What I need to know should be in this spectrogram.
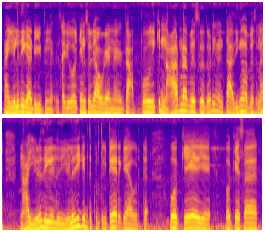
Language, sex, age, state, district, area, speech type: Tamil, male, 18-30, Tamil Nadu, Perambalur, urban, spontaneous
